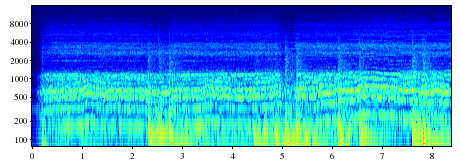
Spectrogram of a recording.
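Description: Early-1990s Turkish pop music, a passage with no lead vocal: sustained chords over a moving bass line. The music comes back in at once after a momentary dip at the very start.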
